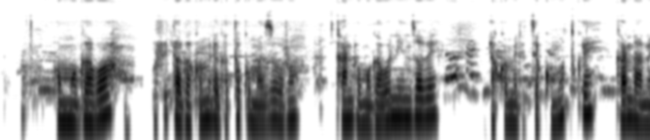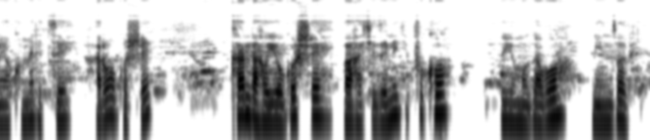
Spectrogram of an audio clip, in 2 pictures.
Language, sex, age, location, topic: Kinyarwanda, female, 25-35, Nyagatare, health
